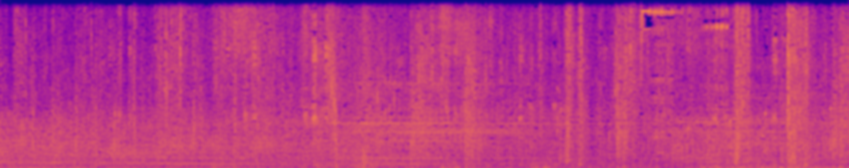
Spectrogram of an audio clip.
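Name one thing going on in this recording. Electricity crackles and zaps in sharp bursts.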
